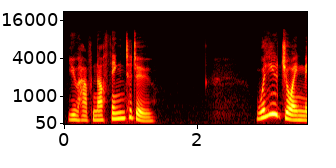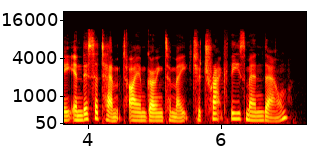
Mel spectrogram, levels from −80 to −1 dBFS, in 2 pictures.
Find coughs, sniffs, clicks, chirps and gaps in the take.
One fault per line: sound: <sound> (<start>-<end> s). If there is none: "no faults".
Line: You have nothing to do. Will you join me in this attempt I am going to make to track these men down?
no faults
